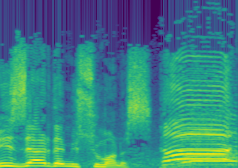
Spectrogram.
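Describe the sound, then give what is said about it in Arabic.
Protesters at a demonstration in Turkey supporting Gaza chant slogans, loud shouted voices in rhythmic bursts, with a short pause near the middle before another sustained shout. “الغضب الشعبي هنا في تركيا يعبر عنه المتظاهرون عبر هتافات مطالبة بوقف العدوان عن غزة”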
